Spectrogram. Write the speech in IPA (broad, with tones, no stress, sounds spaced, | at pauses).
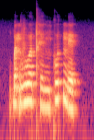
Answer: ɓ ə̰˧˨ n v u˧ ə̯ t̪ʰ e̤˨˩ ŋ k u˦˥ t̚ n e˨˩ k̚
